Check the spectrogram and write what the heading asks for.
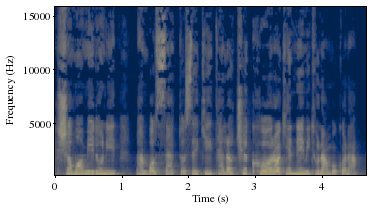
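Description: A woman voicing a greedy, boastful grown man in a storybook tale. He talks in an eager, grasping, excitable way. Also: sits high, voice pushed up. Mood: greedy glee.

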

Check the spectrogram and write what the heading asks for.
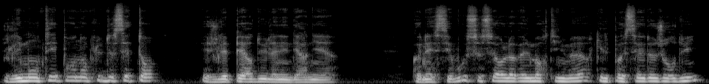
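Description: A man's voice: a little high, normal speed, dark tone, husky, pitched above the performer's own voice. A man reading the part of a determined young male traveler, speaking firmly and insistently.

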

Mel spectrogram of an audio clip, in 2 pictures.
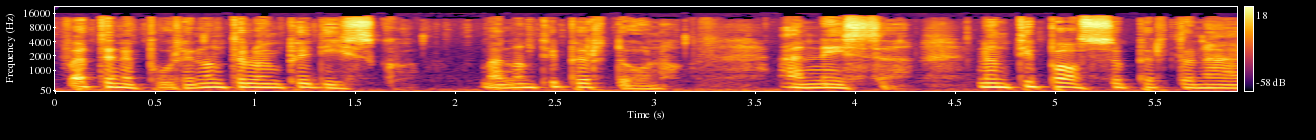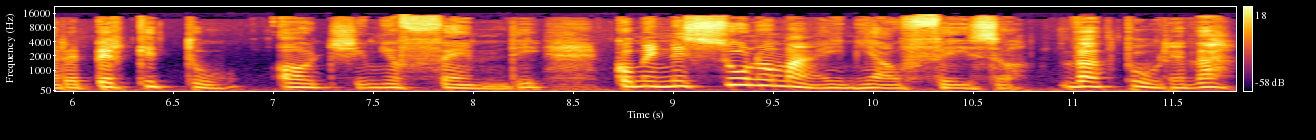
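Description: A woman's voice: on the low side, unhurried, warm tone, slightly rough. A woman reading the part of an agitated young man who is proud and bitter, in an audiobook. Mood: bitter, wounded. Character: proud anguished young man refusing forgiveness.

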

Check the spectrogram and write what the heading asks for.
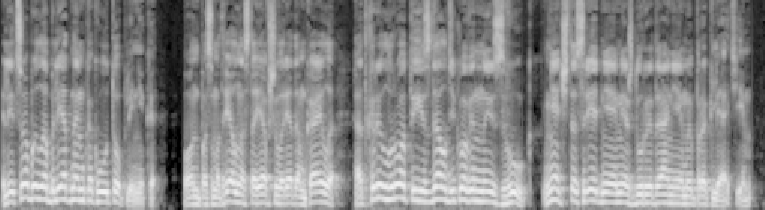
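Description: A man reading an adventure audiobook in a dramatic, expressive narration. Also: fairly high pitch, moderate pace. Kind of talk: scripted narration.

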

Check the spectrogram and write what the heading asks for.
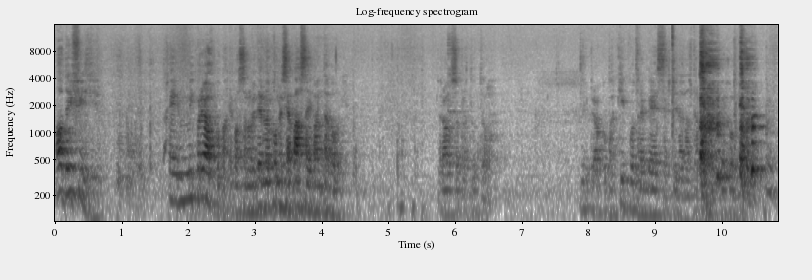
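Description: A man acts on stage as an anxious, accusing father protective of his children, insistent in a theatrical style and sounding uneasy and confiding. His natural mid-range voice swings widely in pitch at a moderate pace with frequent pauses. The recording is echoey, with a distant mic and background noise.

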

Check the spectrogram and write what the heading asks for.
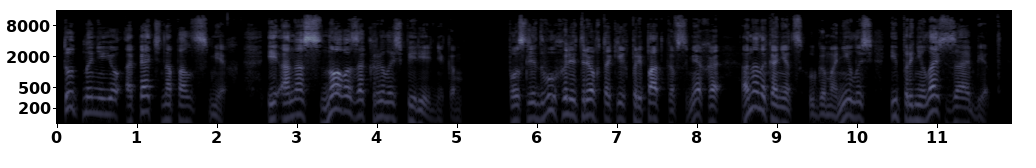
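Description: A man narrating an audiobook with an expressive, animated reading. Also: medium pitch, normal speed, dry recording, clean studio sound.

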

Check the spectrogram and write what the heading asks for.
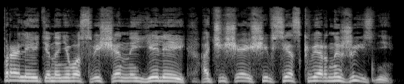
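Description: Storybook figure: man reading as a frightened guilt-torn monk, low and pleading, dry sound. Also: moderate pace, fairly bright tone, dry recording, close to an everyday voice.

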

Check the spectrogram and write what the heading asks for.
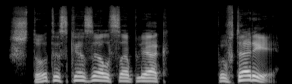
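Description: A man voicing an arrogant, hot-tempered teenage schoolboy bully who shouts sneering insults. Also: a little high, unhurried, dry recording, pitched above the performer's own voice, lightly acted. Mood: furious.

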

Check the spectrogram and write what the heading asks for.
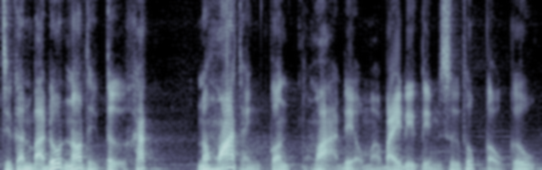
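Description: A man voicing a resolute old exorcist who speaks in a grave, calm, resigned way, in an audiobook. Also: lowish voice, normal speed, gravelly, soft background music, full character voice.

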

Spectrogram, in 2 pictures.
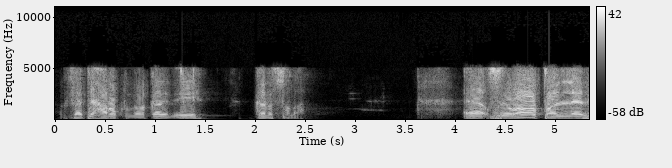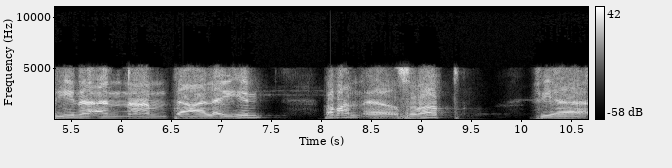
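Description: A man teaching the readings of the Quran in a religious lesson, explaining and slowing down to chant the verses he cites. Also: mid-range voice, creaky, muffled recording.

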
